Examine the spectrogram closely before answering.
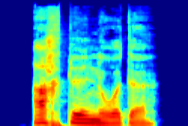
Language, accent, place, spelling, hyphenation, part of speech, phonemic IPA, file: German, Germany, Berlin, Achtelnote, Ach‧tel‧no‧te, noun, /ˈaxtl̩ˌnoːtə/, De-Achtelnote.ogg
- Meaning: quaver, eighth note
